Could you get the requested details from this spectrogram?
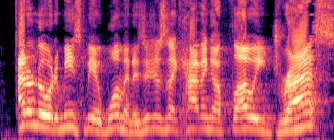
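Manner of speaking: high, loud mocking impression.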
